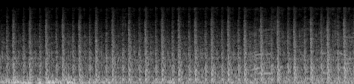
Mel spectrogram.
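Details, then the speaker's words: 2024 Ford Super Duty Power Stroke diesel with 10,000 miles: sharp, hard knocks about three per second over the diesel clatter at a steady beat; rod knock, engine failure before first oil change. "Rod knock at 10,000 mi."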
